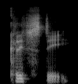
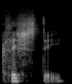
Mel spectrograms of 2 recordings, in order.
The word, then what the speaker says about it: Khlysty: But instead of finding God, he found a dodgy religious sect called the Klishti. The Klishti. That's spelled Khlysty. The Klishti.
